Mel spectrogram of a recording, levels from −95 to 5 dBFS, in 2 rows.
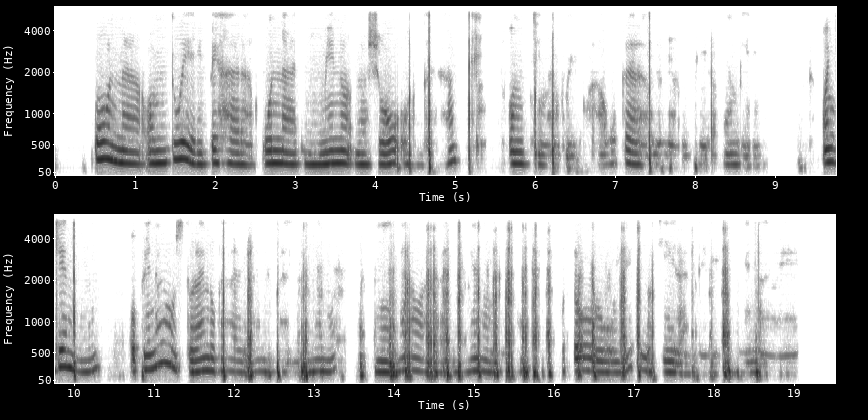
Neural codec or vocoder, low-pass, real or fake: codec, 16 kHz, 8 kbps, FunCodec, trained on Chinese and English, 25 frames a second; 5.4 kHz; fake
